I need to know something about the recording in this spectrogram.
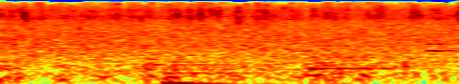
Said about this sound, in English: The rain started to fall as the strangers got cozy in the back of the cab. Oh no, Dolly, it's raining.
